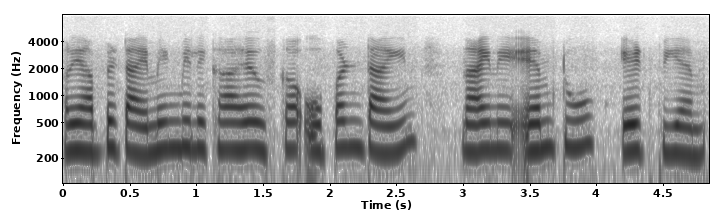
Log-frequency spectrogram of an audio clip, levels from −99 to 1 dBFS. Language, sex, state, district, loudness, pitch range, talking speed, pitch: Hindi, female, Bihar, Araria, -23 LUFS, 240-260 Hz, 195 wpm, 245 Hz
